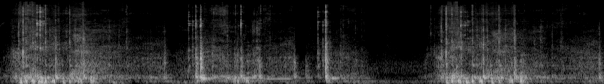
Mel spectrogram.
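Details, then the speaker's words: Pull-start engine that has been sitting dry for a while, key on and fully choked, pulled on the compression stroke; several rough pull-cord spins that die away without firing; cranks but won't start, owner thinks it may need priming. "Sounds like it's gonna kick over. I got the key on. Should have bumped over by now. I got it fully choked."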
